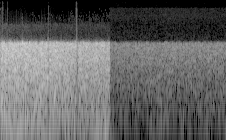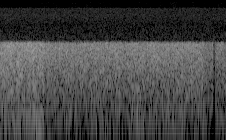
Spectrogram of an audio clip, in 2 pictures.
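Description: Loud, harsh ultrasound hiss from a dry bearing drops sharply and keeps quieting as grease reaches it.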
